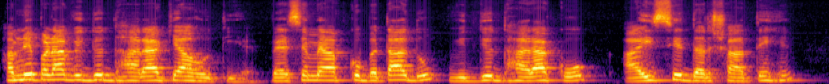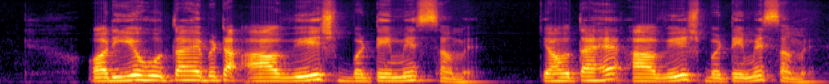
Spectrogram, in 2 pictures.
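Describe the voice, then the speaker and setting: Low-voiced teacher, patient, repeating. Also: female voice, moderate pace. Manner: addresses students as "beta", repeats questions and answers. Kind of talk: classroom lesson explanation.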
